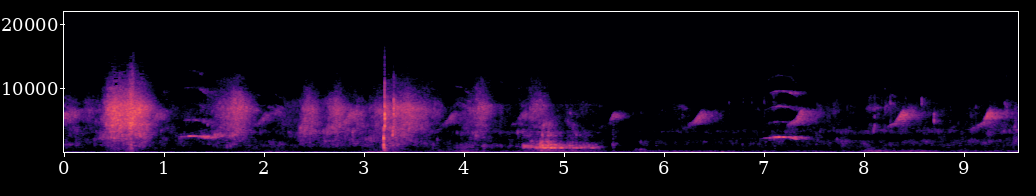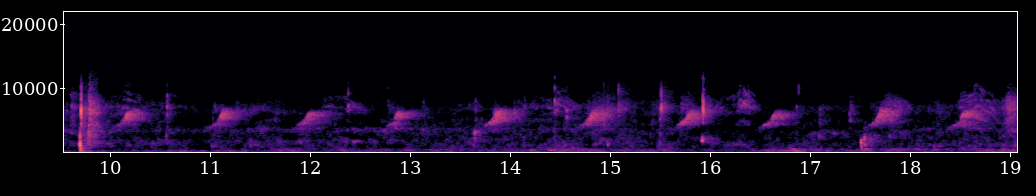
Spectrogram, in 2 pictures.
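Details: A baby monkey, Celine, taken by another little monkey from baby Calvin; a long series of short, high, downward-sliding squeaks repeated about twice a second, with a few louder cries early on and a faint low hum behind.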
